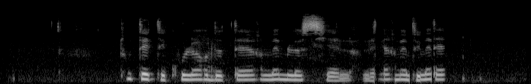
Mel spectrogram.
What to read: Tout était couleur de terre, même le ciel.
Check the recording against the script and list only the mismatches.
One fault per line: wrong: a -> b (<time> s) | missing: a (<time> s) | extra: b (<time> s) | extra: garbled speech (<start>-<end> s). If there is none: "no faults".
extra: garbled speech (3.6-4.5 s)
